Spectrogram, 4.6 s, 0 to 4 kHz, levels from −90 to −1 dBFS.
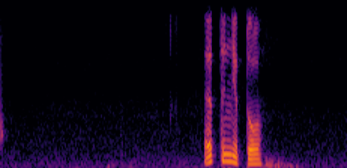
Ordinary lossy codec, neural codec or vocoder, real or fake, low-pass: Opus, 24 kbps; none; real; 3.6 kHz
